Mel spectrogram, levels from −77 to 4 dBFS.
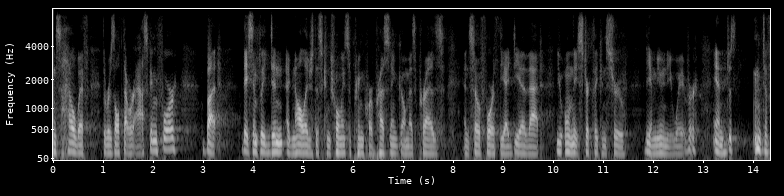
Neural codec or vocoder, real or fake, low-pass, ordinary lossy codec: codec, 24 kHz, 1.2 kbps, DualCodec; fake; 7.2 kHz; Opus, 32 kbps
